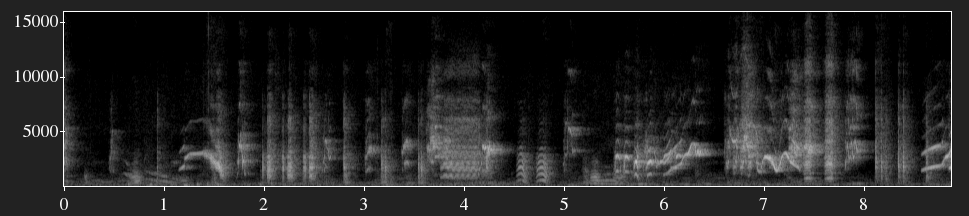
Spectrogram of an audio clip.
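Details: Female and male Javan mynas singing a busy, varied song. Rapid clicks and chatters alternate with loud raspy squawks and rising whistled slurs, all packed densely over several seconds.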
